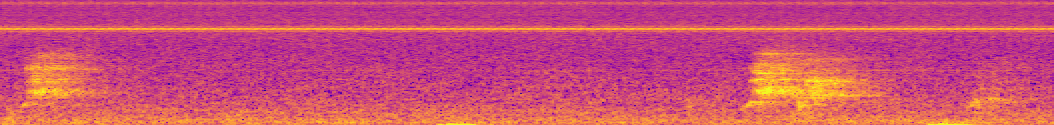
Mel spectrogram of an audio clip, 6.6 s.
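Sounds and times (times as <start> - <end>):
dog barking faintly at night: 0.1 - 0.7, 4.7 - 6.4.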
